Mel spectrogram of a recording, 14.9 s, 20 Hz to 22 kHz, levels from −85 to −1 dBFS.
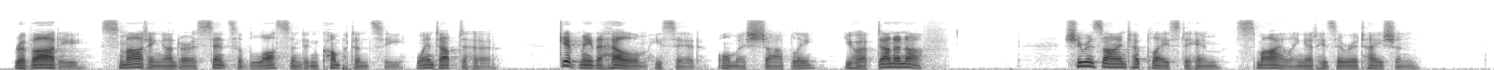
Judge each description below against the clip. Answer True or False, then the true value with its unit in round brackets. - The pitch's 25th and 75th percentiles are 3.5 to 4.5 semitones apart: True (4.2 semitones)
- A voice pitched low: True (100 Hz)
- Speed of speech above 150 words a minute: False (140 wpm)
